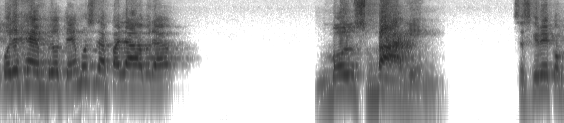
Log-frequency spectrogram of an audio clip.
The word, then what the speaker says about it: Volkswagen: Bien, por ejemplo, tenemos la palabra Volkswagen. Se escribe con W, pero no decimos wagen, sino wagen.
